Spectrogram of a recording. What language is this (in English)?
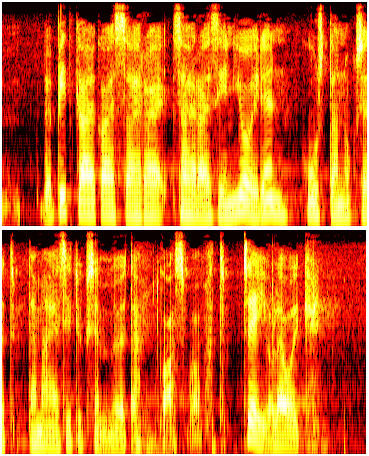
Finnish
